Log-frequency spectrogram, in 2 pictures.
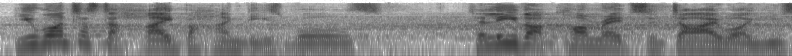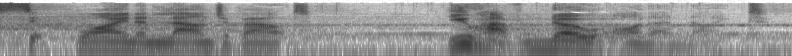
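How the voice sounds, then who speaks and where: A man's voice: medium pitch, lively intonation, normal speed, a bit bright, soft background music, close to an everyday voice. A man playing a proud, hot-headed elf soldier in a video game, scornful and confrontational. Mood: outraged.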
